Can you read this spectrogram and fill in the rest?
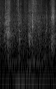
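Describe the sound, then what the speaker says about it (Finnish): A dog greets arrivals at the door of a family home at Christmas: excited whimpers, pants and short yelps, close and lively, with claws and movement in the background. "Valmistaudu koirahyökkäykseen."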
